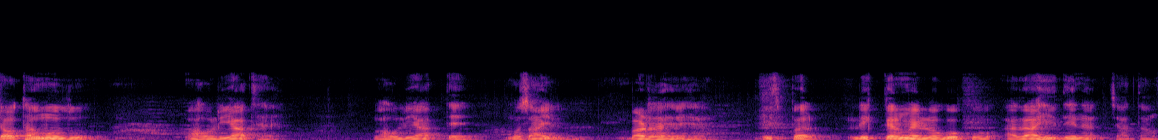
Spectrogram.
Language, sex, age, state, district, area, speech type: Urdu, male, 60+, Bihar, Gaya, urban, spontaneous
